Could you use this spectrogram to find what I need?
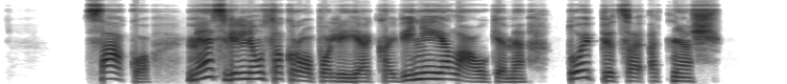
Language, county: Lithuanian, Kaunas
